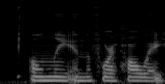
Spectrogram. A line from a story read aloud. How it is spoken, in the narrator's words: he said in a normal voice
